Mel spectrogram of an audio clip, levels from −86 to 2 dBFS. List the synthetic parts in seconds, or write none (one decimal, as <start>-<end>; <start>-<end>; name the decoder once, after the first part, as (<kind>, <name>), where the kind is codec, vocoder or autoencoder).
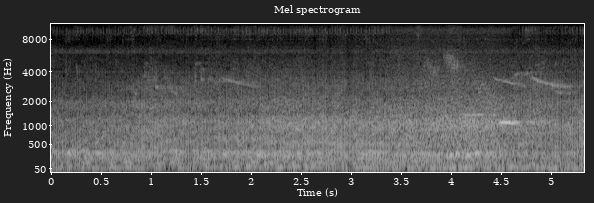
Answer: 0.0-3.4 (vocoder, Vocos); 4.6-5.3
